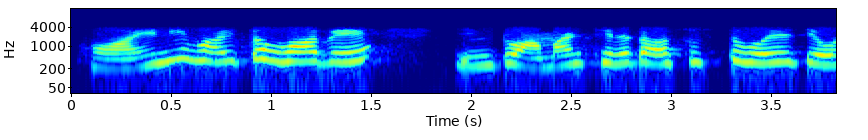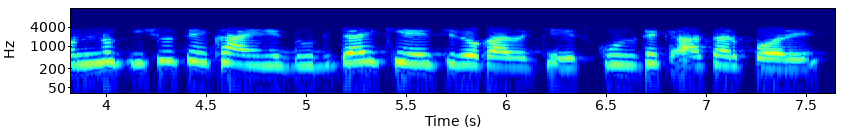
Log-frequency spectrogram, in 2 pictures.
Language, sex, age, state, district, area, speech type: Bengali, female, 18-30, West Bengal, Purba Medinipur, rural, conversation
